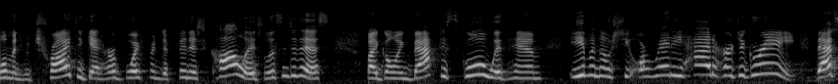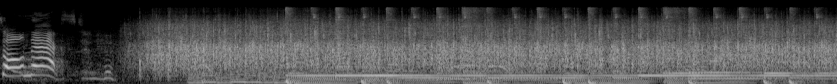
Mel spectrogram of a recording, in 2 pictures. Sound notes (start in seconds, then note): 9.6 clapping; 12.3 light intro music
